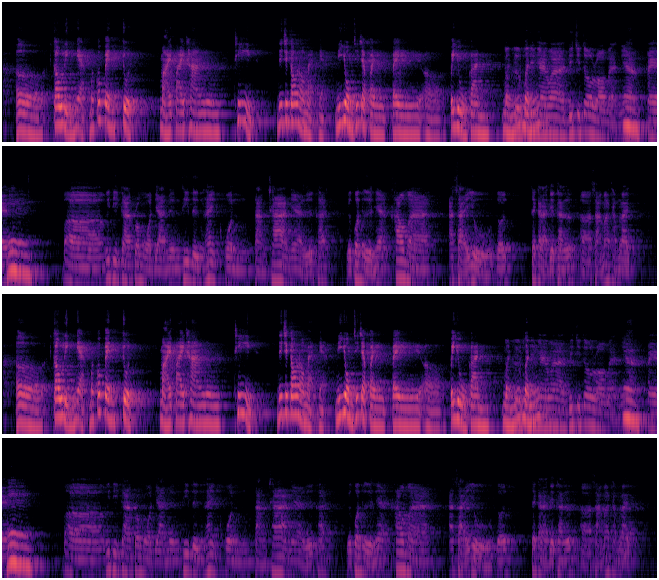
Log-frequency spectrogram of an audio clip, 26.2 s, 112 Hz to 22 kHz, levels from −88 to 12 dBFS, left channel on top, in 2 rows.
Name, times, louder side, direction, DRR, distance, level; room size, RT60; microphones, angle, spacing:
voice 1, 0.3-2.6 3.1-4.4 4.6-5.0 5.5-9.7 10.0-10.8 12.4-12.7 13.2-13.7, right 2 dB, 15° right, 7 dB, 0.4 m, -33 dB
voice 2, 7.8-8.2 10.0-13.4 14.3-19.6 20.0-21.7 22.0-23.2 23.7-25.6, left 3 dB, 80° left, 4 dB, 0.8 m, -46 dB
23.5 x 17.5 x 2.7 m, 1.3 s
head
